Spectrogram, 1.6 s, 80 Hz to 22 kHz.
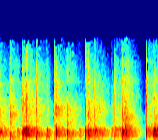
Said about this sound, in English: And guys, before we do anything, I want to give us a little clap. This is our 50th episode. Let's hear it.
